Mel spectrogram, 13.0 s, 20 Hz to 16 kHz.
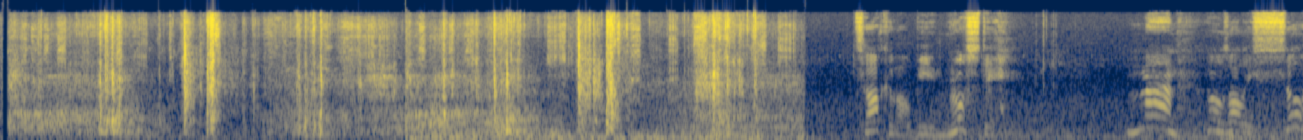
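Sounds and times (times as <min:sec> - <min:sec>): skateboard wheels rolling on concrete: 0:00.0 - 0:08.7
skateboard wooden clacks: 0:00.1 - 0:08.1.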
